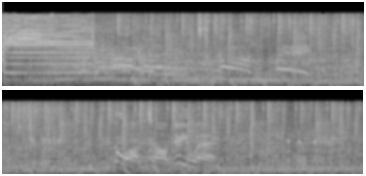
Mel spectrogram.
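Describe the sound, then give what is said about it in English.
A loud klaxon blast opens, then a farmer's vehicle's engine revs and surges up and down as it is driven hard and braked in a team contest to spill liquid, with shouting voices mixed in throughout. “Young one Tom has got his hands on the farmer's mighty motor.”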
